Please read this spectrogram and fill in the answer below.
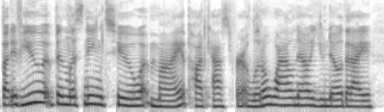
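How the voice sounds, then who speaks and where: A woman's voice: mid-range voice, moderate pace, darkish tone. A woman in her thirties hosting a solo podcast, talking in a chatty, friendly way with a congested, stuffy voice and frequent laughs. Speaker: podcast host.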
